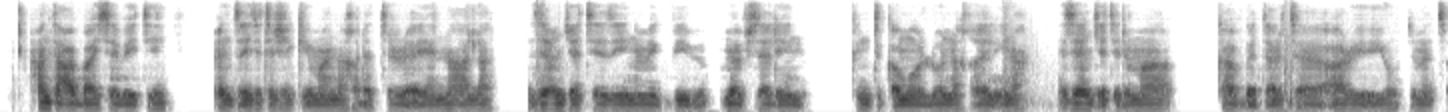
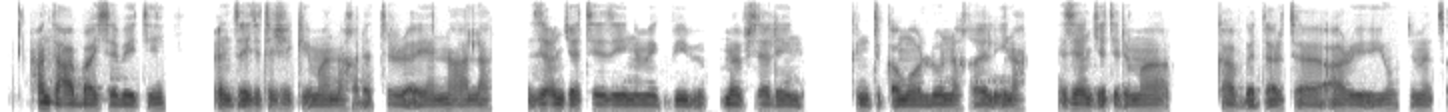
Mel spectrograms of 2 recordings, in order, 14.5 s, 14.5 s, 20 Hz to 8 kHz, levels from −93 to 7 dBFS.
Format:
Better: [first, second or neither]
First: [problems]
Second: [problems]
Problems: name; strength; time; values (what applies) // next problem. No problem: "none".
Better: second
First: noise reduction (neural separator model SepFormer DNS4)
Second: none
